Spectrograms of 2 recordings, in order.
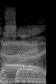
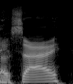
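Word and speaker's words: Ossai: I felt terrible for the Joseph Oasis. Is that No, how you say it? Osai. Osai.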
